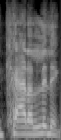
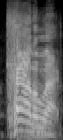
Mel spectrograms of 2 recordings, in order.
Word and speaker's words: catalytic: Somebody say catalytic. No, I'm from the hood. It's called a Cadillac converter. I ain't never heard that pronounced right.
